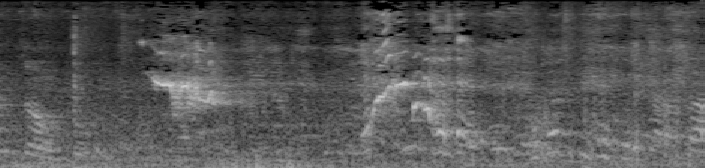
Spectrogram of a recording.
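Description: A small child squeals and chatters close by.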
